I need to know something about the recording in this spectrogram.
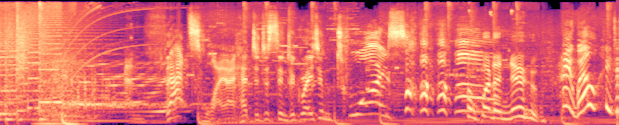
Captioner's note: laughs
